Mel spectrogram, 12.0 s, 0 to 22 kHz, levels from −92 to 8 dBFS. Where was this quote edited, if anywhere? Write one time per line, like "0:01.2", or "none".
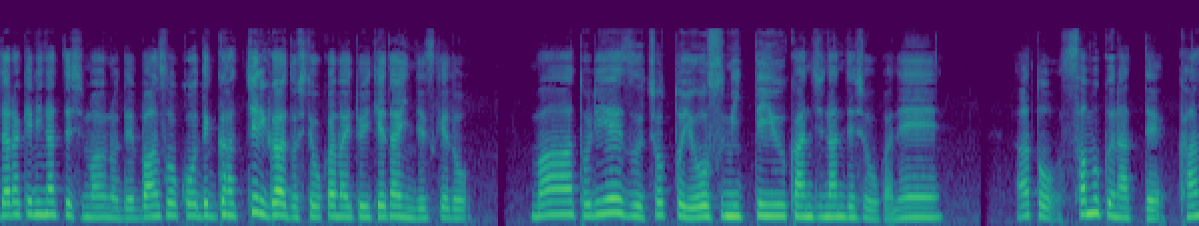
none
